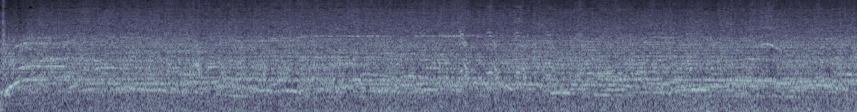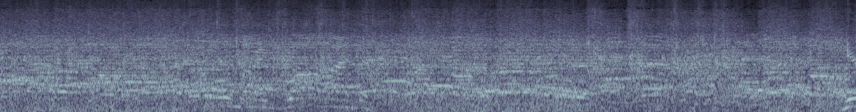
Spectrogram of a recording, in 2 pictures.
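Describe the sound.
A large crowd roars and cheers continuously, with massed voices shouting and chanting in a loud, sustained wall of sound that swells slightly toward the end.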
